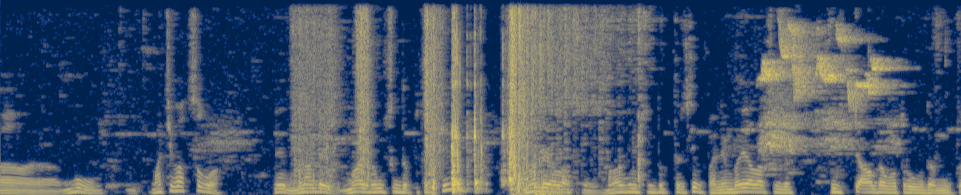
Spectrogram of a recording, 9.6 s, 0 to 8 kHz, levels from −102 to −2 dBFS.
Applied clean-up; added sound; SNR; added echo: classical method Wiener filter.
